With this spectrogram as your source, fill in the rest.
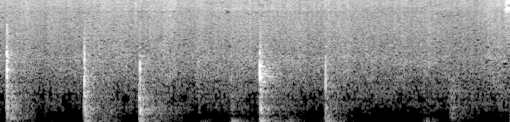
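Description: Spoon strokes scrape through a lemon, parsley and garlic filling in a hot pan, with a steady faint sizzle broken by half a dozen sharp scraping knocks spaced about a second apart, close and alone.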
